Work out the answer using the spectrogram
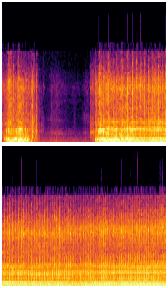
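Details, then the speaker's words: Cheap modern two-stroke chainsaw from a marketplace find, used (chain wear on clutch gear), running on old fuel still in its tank; after a brief pause it settles into a steady even buzz, no surging or stalling. Normal idle. "There we go. It hasn't died yet. Is there fuel in this thing? There must still be good fuel in this tank, and the carburetor is actually functioning."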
